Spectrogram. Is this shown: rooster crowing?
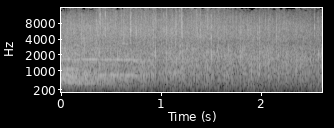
no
